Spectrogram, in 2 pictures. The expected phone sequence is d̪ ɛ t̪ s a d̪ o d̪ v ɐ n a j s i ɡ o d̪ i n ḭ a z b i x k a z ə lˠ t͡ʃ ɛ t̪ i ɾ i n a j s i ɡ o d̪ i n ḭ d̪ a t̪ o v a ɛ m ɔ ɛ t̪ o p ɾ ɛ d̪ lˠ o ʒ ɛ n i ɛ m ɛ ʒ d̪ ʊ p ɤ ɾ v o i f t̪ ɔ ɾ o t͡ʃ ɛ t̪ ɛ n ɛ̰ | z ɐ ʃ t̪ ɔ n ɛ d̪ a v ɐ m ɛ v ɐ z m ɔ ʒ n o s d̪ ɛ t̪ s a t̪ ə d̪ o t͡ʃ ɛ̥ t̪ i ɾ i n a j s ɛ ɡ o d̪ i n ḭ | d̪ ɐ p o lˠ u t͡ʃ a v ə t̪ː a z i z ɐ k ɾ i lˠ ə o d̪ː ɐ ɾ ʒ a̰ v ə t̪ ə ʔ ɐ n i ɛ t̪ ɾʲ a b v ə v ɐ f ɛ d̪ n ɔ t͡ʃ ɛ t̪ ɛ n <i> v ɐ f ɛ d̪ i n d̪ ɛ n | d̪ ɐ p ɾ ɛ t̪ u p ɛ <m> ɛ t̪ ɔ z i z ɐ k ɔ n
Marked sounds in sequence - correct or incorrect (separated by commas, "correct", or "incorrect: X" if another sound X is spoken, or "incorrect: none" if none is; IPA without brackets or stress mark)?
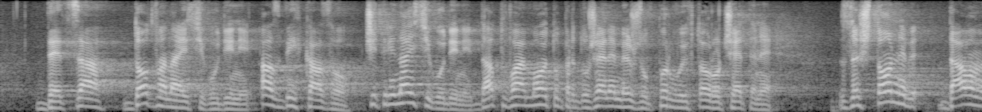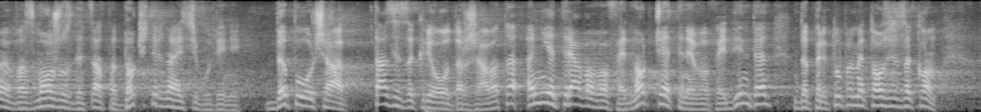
incorrect: ɛ, correct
